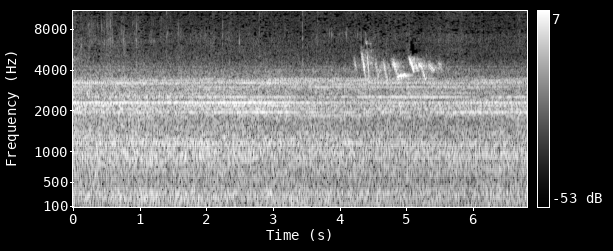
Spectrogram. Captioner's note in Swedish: luftkonditionering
